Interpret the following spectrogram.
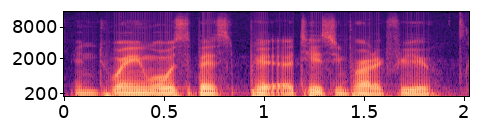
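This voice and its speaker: A man with a low voice hosts a live judging panel. His sound is clean and dry, and he steers with questions to the panelists. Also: fairly even intonation, rapid-fire, warm tone, no echo. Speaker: host moderating a judging panel. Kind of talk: panel moderation at a live event.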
